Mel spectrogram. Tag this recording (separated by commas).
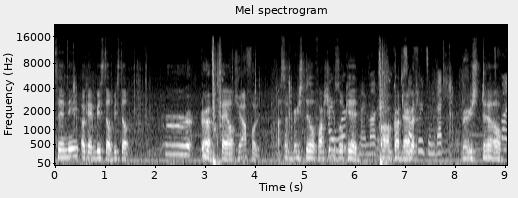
Speech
